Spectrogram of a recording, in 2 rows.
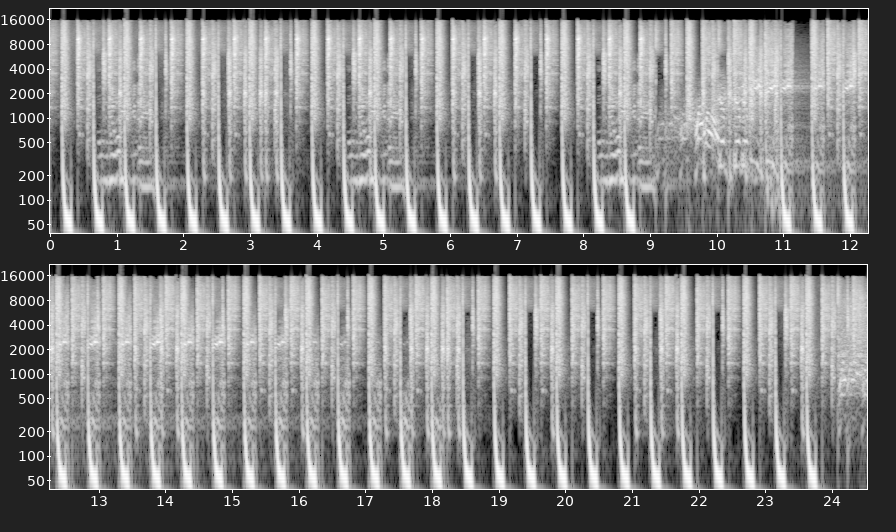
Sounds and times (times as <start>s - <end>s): Electronic dance music: 0.0s - 24.5s
House music: 0.0s - 24.5s.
